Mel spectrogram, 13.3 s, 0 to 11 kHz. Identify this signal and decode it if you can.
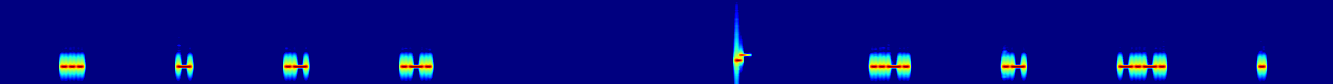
Morse code, heard as a keyed tone, about 30 wpm, spaced as for 8 wpm, 700 Hz. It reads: STAR FACE
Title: 8x Character Spacing - Top 500 Words - 30wpm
